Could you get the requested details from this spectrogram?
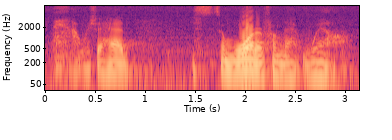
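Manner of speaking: quiet, low, soft murmur under the breath. Storyteller retells how David, the king, spoke quietly to himself. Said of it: "he says quietly to himself this".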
